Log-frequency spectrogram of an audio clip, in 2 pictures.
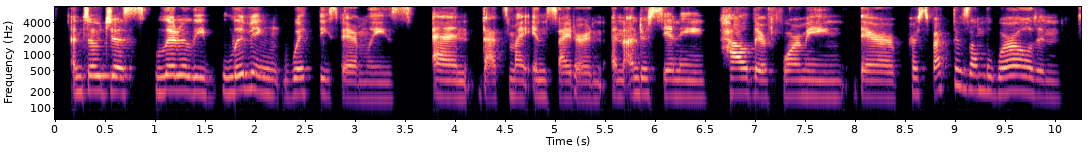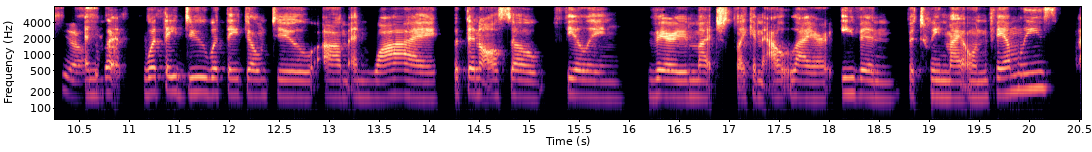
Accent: Niger; now in United States; I grew up in Niger, which was predominantly Muslim country.

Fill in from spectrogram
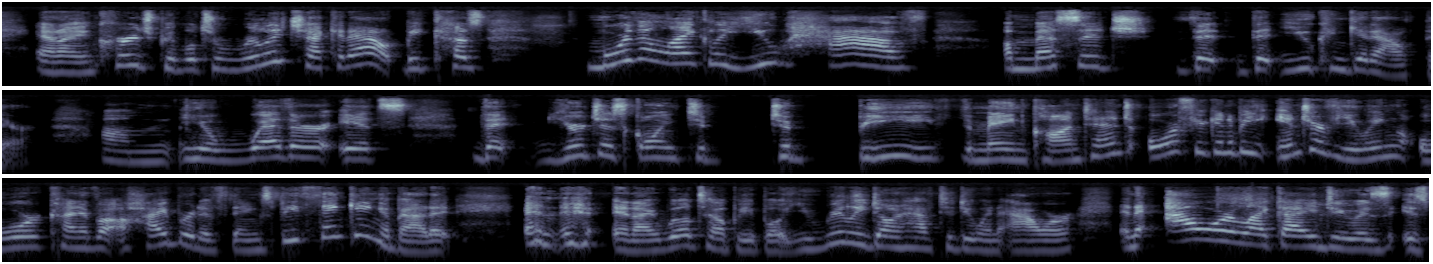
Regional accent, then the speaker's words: Colorado, United States; I'm from Colorado.

